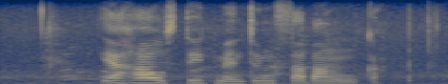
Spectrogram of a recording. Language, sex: Southern Sotho, female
